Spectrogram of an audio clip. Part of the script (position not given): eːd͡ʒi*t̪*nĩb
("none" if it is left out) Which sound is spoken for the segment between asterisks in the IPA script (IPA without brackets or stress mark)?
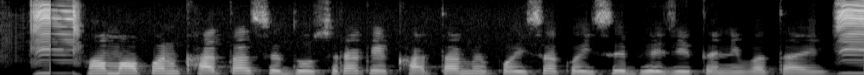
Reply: t̪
